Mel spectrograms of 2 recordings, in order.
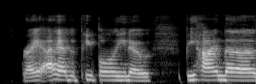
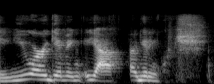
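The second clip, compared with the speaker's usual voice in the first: ordinary talk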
